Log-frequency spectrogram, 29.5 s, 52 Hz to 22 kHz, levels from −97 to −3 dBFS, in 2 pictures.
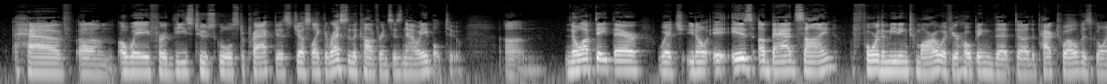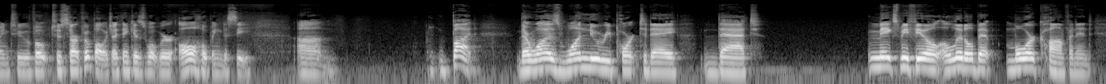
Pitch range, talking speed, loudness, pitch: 115-140 Hz, 160 wpm, -19 LUFS, 125 Hz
